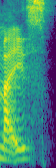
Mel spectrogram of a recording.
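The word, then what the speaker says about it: Myss: There's a there's a psychic healer called Caroline Maize. It's spelled M Y SS and she is very famous psychic and she used to be a medical intuitive.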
